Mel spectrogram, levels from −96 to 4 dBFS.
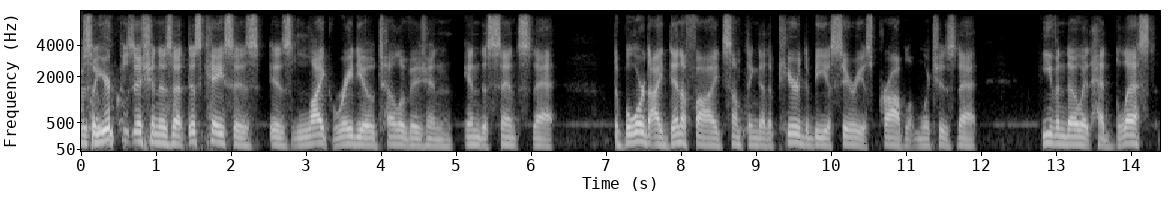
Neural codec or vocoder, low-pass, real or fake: none; 7.2 kHz; real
